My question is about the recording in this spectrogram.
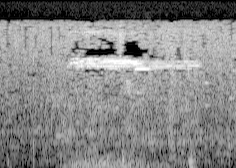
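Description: Referee's whistle blown once, a single steady high note starting under a second in and held for over a second, blowing the play dead for a false start penalty. Faint crowd noise underneath.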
